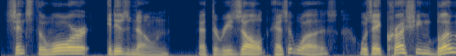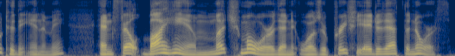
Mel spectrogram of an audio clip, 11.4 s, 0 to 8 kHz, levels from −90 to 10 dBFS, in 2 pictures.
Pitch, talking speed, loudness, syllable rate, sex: 130 Hz, 170 wpm, -21 LUFS, 4.0 syllables/s, male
